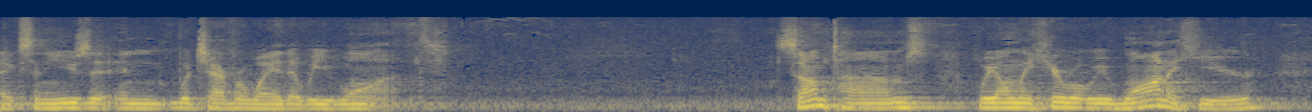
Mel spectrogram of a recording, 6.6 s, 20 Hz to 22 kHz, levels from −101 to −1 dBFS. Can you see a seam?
no; 0 cuts

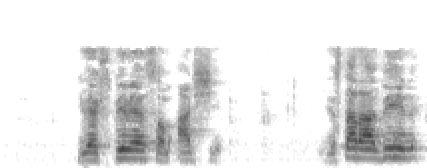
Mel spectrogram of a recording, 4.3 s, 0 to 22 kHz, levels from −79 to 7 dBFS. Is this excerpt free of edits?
yes; 0 cuts

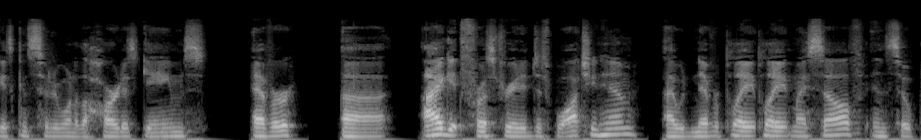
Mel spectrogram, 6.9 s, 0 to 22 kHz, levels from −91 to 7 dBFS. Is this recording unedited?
no; 3 cuts; at 2.3 s, 4.9 s, 5.7 s

